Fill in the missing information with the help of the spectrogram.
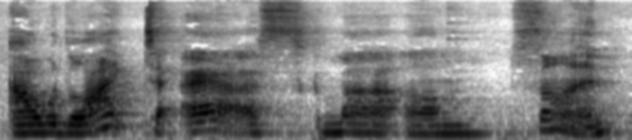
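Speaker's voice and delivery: ordinary talk, nothing marked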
